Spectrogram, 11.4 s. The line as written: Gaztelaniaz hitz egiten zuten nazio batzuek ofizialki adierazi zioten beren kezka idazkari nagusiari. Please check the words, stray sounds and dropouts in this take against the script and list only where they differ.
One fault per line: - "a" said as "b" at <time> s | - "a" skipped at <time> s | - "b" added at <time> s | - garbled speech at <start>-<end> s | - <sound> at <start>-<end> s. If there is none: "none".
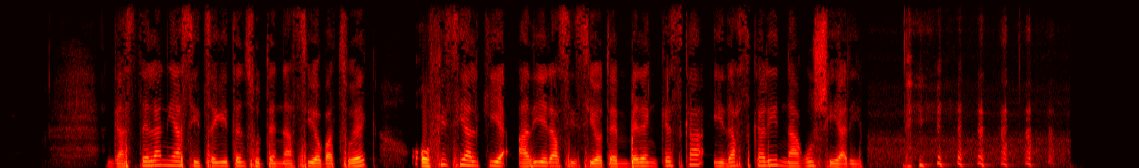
- laugh at 9.0-10.6 s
